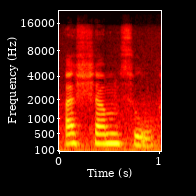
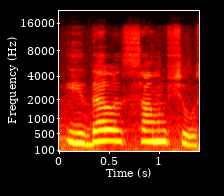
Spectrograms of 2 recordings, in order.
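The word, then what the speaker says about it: الشمس: Asyamsu ada alif lam terus bertemu dengan huruf shin. Di situ dia alif lam tidak dibaca, bukan idzal samsu. Susah ya membacanya ya. Jadi langsung dileburkan saja. Idza syamsu, langsung ke huruf shinnya.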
